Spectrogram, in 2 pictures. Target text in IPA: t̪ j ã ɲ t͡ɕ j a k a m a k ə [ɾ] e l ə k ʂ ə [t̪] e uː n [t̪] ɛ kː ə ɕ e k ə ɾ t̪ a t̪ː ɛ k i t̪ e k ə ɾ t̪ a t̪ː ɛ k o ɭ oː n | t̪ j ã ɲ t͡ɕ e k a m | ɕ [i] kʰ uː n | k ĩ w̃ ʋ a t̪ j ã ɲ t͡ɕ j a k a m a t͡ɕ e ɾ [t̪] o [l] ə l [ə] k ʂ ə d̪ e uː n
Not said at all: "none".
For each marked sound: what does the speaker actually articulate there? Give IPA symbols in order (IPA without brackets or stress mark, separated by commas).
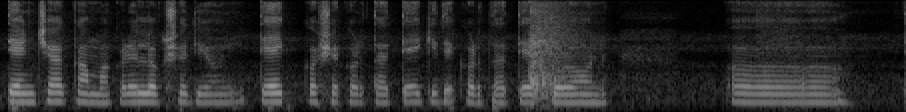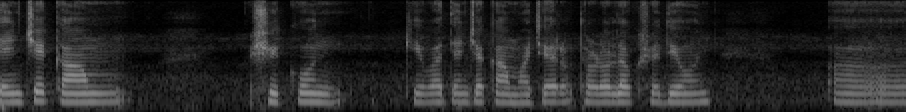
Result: ɽ, d̪, t̪, i, t̪ʰ, ɽ, ə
